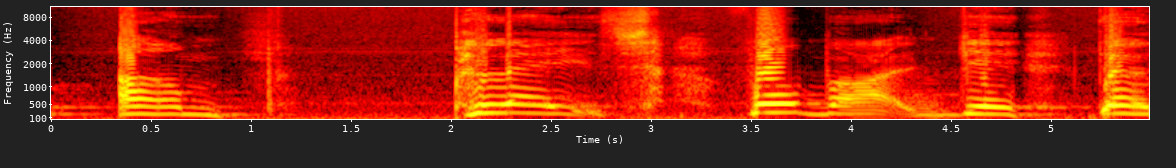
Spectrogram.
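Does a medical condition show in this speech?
Yes: cerebral palsy; speech impairment.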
